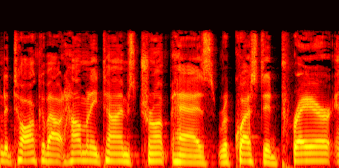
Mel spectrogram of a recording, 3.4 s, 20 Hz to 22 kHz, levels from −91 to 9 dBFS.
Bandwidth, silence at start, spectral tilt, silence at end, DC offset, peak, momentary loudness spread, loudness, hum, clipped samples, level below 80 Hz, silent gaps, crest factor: 11.5 kHz; 0 s; -4.5 dB/octave; 0 s; under 0.1%; -2 dBFS; 3 LU; -19 LUFS; none; under 0.1%; -50 dBFS; none; 18 dB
